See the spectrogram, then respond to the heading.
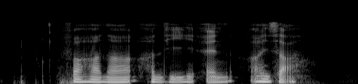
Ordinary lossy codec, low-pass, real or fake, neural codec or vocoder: none; 7.2 kHz; real; none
